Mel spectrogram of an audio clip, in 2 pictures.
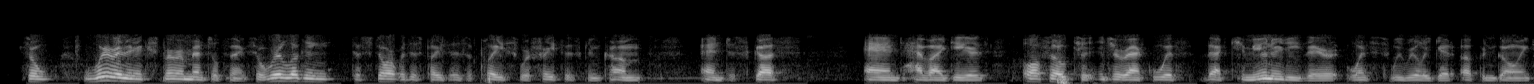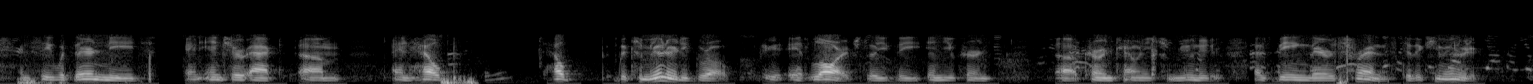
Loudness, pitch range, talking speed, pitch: -28 LUFS, 100-125 Hz, 140 wpm, 110 Hz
